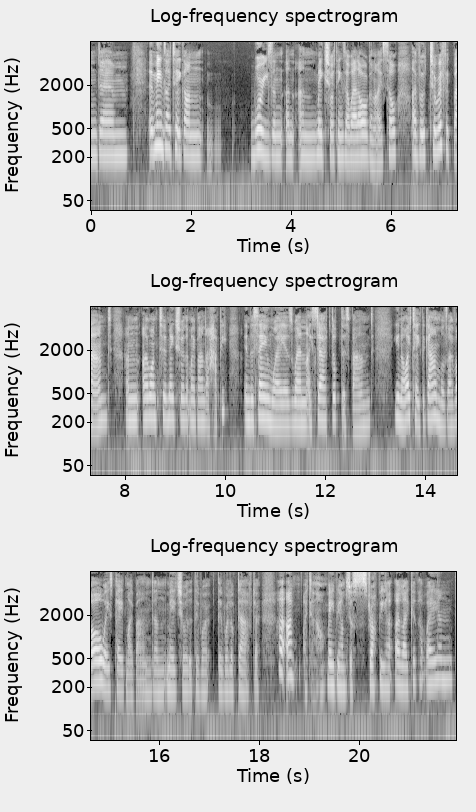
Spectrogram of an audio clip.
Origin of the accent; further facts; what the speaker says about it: Ireland; now in London, United Kingdom; When I moved over from Ireland, he stole me, as they say. My brothers say those English men are still coming over and stealing our women.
